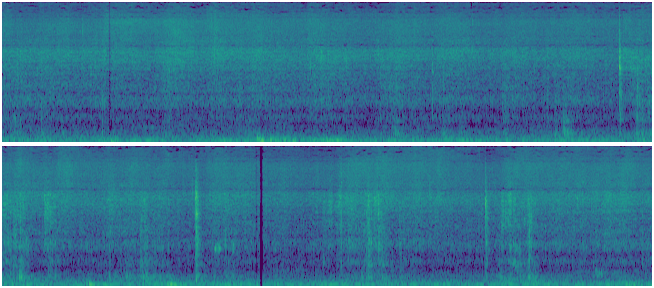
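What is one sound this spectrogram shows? Meat sizzles and crackles in a hot pan.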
